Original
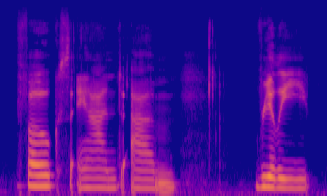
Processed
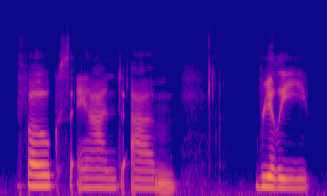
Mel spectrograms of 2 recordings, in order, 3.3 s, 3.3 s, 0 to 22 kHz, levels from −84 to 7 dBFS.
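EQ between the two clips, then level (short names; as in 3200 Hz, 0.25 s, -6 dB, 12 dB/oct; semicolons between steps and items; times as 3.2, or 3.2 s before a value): air absorption 93 m; +1.0 dB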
